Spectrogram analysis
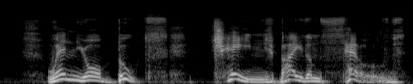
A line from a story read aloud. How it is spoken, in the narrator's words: he growled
